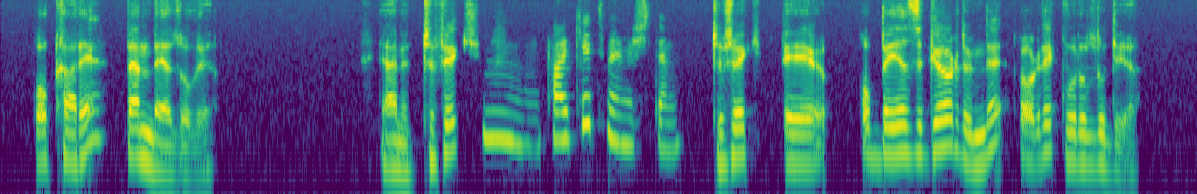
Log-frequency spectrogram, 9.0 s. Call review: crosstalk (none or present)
none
